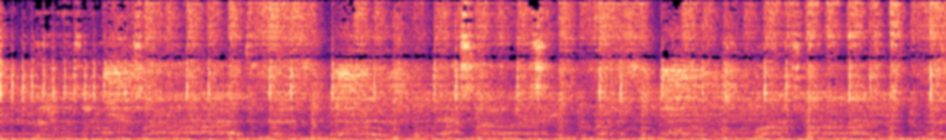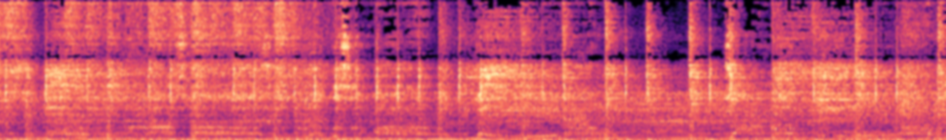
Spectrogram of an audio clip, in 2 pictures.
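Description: Heavy metal band playing live at full volume: distorted electric guitars, bass and drums, with a singer's voice carrying a repeated melodic line over them.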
